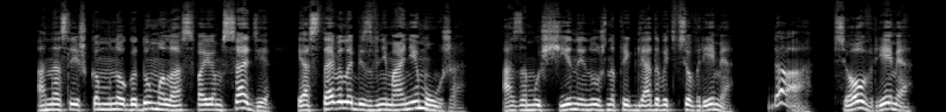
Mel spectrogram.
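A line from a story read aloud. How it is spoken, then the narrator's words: Harsh, firm repetition. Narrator (Russian): жестким тоном повторила она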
